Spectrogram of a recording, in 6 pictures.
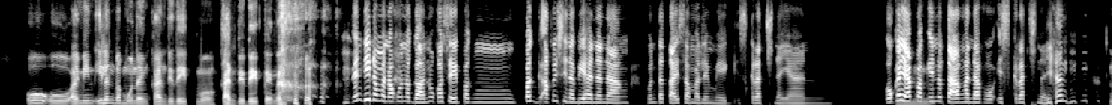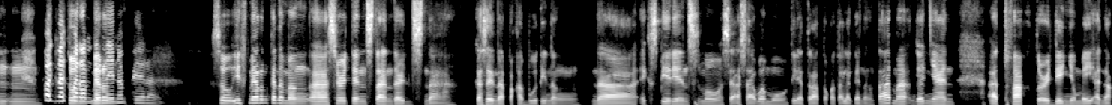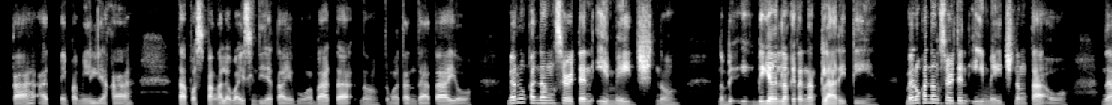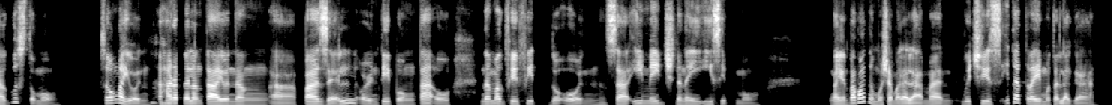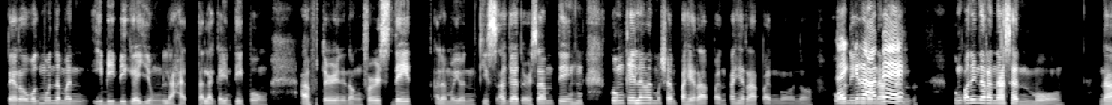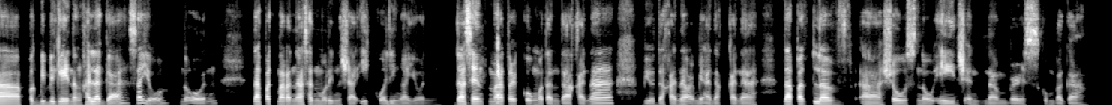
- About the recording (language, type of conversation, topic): Filipino, advice, Bakit ako natatakot na subukan muli matapos ang paulit-ulit na pagtanggi?
- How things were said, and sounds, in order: laughing while speaking: "Candidate, eh, 'no"; laugh; laughing while speaking: "'yan"; laugh; in English: "clarity"; in English: "shows no age and numbers"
